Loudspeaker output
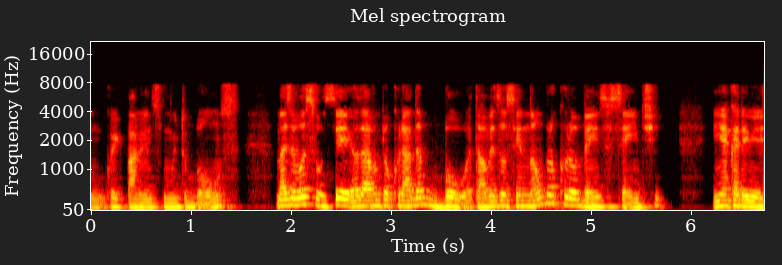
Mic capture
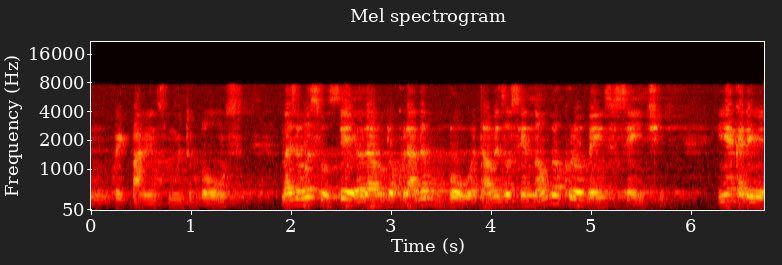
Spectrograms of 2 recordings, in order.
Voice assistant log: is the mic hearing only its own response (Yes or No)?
Yes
